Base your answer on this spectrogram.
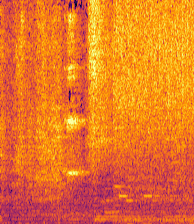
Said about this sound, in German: Oh, die Dusche.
